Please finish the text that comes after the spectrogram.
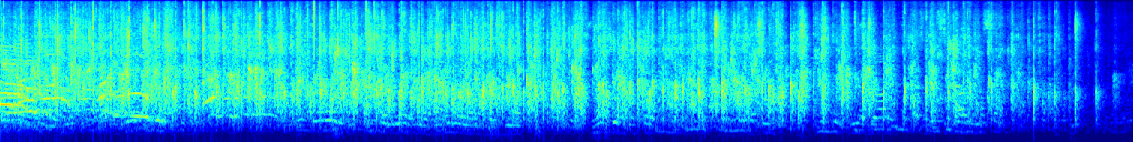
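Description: Sustained applause from an audience at a ceremony awarding medals to teachers for academic seniority, dense clapping filling the whole stretch at steady loudness before thinning at the end, with cheering voices mixed in.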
